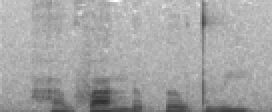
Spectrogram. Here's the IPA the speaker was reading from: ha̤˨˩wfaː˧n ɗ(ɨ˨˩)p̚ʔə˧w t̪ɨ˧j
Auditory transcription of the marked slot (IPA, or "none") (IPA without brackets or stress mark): ə˨˩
